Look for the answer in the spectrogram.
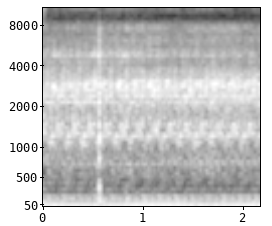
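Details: Ford 6.0 Powerstroke diesel with hot no-start issue, after reinstalling oil rails torqued to Ford procedure, dummy plugs and stand pipes: smooth steady idle while warming up, no knocks, misses or surges.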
